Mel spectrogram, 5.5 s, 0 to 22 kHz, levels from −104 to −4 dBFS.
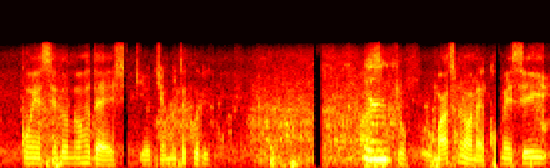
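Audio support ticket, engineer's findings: Speech suppressed in double talk, 0.0–0.25 s, 0.65–2.54 s, 4.03 s to end. Level dips up to about 15 dB, thinned and patchy. Likely echo canceller attenuating the near talker during far-end speech.

Lost AMR speech frames at 1.23–1.29 s, 3.13–3.25 s, 4.95–5.03 s. Brief dropouts of 40, 80 and 40 ms, fitting two, four and two 20 ms frames. Decoder concealment, gain fading, rough recovery.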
